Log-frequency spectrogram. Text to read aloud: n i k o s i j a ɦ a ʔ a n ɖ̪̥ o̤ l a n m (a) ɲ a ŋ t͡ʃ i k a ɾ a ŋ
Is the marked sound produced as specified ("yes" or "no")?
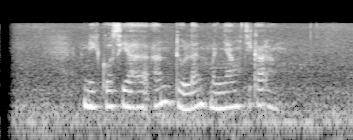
no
